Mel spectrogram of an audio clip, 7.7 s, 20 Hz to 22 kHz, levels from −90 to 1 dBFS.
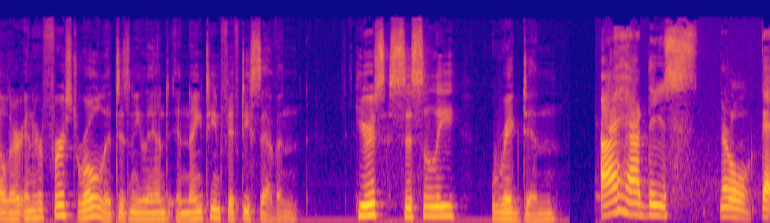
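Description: No faults are audible anywhere in this speech recording, so there is nothing to report by time or cause.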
